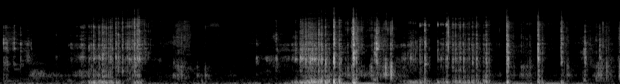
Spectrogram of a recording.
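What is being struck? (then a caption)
Bar of soap. A blade carves a solid lilac-purple bar of dry soap held in the hand into thin stacked curls, then scrapes it flat. The result is dry, crunchy scraping strokes in bursts, bright and gritty with a low rasp underneath, punctuated by sharp snapping clicks as the curls break away.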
